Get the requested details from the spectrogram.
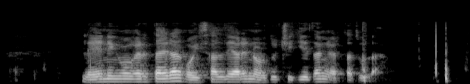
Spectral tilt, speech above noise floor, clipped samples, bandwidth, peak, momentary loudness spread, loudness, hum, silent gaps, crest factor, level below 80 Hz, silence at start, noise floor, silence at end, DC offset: -6 dB/octave; 43 dB; under 0.1%; 7.8 kHz; 0 dBFS; 14 LU; -20 LUFS; none; none; 20 dB; -70 dBFS; 0.85 s; -62 dBFS; 0.2 s; under 0.1%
